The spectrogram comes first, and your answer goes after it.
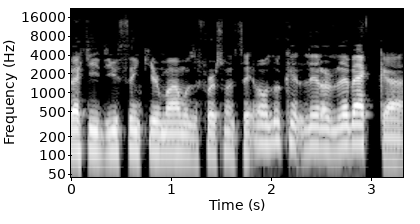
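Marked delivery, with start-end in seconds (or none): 1.8-3.3 put-on Eastern European accent, put on. Imagining what the listener's mom first said, in an eastern european accent. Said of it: "she doesn't have an Eastern European accent".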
